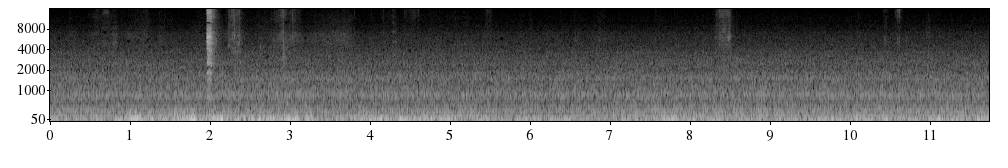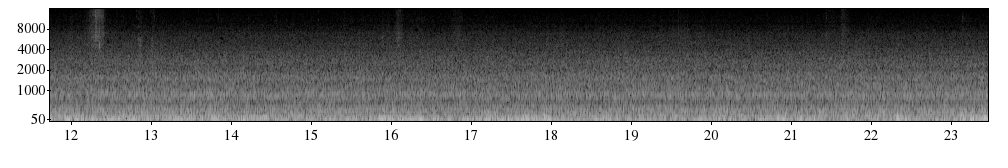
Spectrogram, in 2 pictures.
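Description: A reed pen scratches softly across paper.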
